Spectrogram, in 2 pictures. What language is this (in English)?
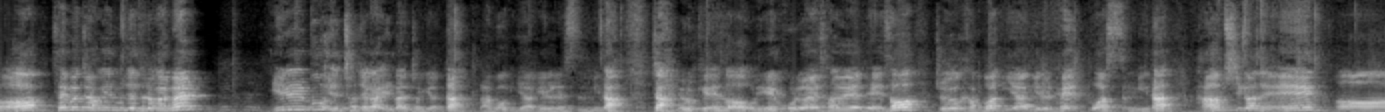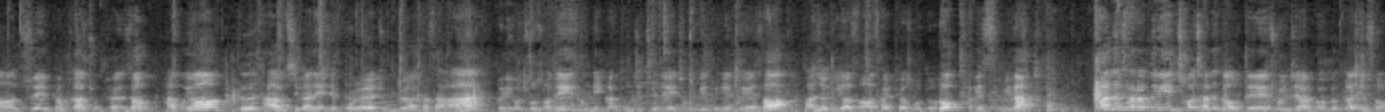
Korean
